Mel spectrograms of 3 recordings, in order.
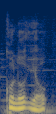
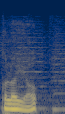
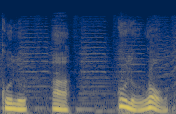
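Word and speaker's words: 咕嚕肉: But yeah, next up is sweet and sour pork, your kolo yok. Okay, I'm pronouncing it in the Cantonese way because that's how I grew up, kolo yok. Or in Chinese, it's called gulu rou.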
